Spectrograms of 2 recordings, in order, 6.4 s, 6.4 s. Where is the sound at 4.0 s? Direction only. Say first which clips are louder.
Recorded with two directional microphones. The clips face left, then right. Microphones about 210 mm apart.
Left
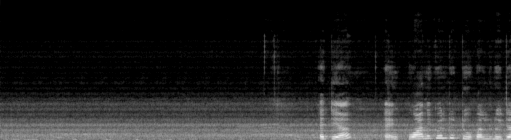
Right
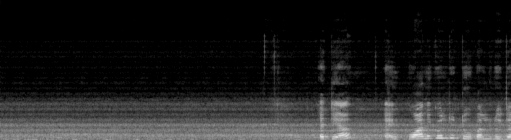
Left 5 dB; 20° left (ahead or behind).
